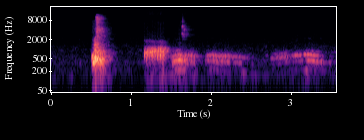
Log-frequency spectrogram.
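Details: Blenheim Cavalier King Charles Spaniel pups Roman and Blue, six weeks old, in their home puppy pen; one sharp yelp opens, followed by a string of drawn-out, whiny, tonal whimpers that fade and return after a short gap.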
